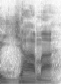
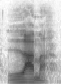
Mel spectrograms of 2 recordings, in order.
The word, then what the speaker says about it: LLaMA: I pronounce that name is it llama Or Yama as in Spanish he said Lama Okay so llama as the inventor says okay and um we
